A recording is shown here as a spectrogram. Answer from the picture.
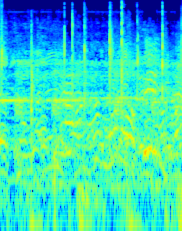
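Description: Several voices calling and shouting at once, overlapping, from players on a beach soccer pitch, with a few short sharp clicks among them.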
